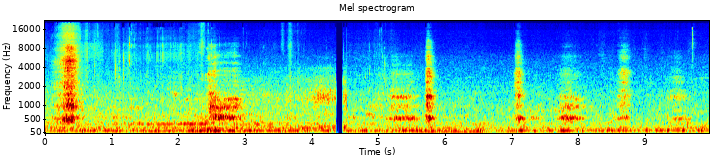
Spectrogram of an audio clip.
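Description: A muffled sneeze followed by repeated wet sniffles over steady room noise.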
